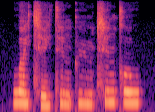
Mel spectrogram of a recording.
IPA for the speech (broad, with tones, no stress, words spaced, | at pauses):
wɐ˧jt͡sʰe˨˧jt̪ʰɪ˧ŋpʰyː˧m t͡sʰɪ˥ŋkʰo˥w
